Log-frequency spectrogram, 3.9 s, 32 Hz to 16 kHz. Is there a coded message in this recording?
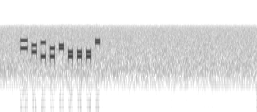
Yes: multi-frequency trunk signalling (R1, as on North American trunks) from 0.3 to 1.5 s, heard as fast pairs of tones, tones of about 70 ms. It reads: KP 5726111 ST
